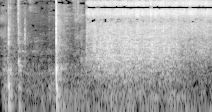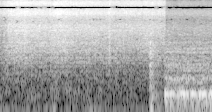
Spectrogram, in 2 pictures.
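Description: A knife knocks twice against a plastic cutting board while dicing a bell pepper. About a second in, pieces of steak start sizzling steadily in a frying pan. Near the end a low steady hum joins the sizzle.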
